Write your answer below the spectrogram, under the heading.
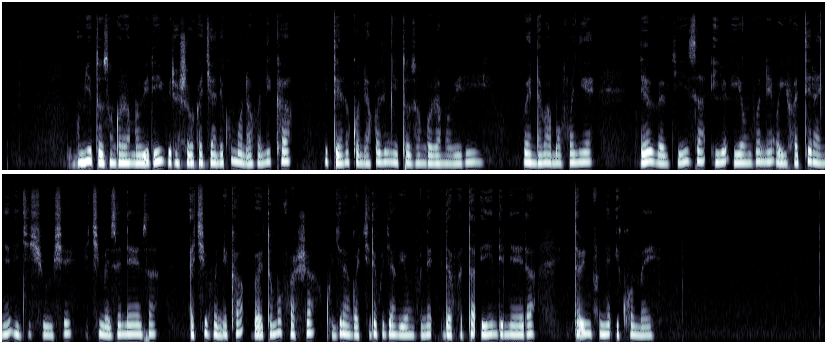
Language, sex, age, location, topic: Kinyarwanda, female, 18-24, Kigali, health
